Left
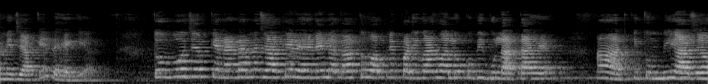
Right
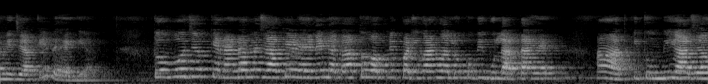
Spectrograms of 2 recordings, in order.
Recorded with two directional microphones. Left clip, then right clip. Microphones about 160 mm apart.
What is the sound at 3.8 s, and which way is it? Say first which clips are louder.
A woman's voice: even; 20° left (ahead or behind).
